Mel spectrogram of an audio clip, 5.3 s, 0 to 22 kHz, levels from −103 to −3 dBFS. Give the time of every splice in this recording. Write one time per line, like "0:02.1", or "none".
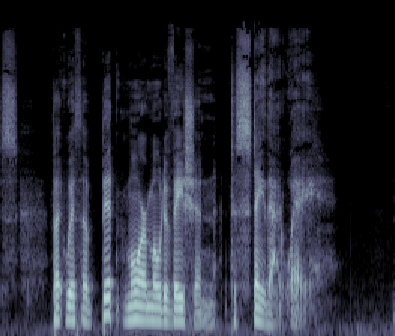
0:02.9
